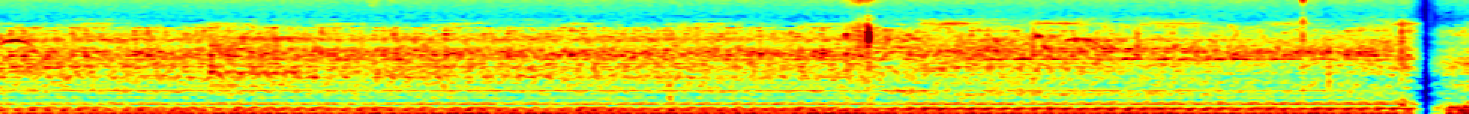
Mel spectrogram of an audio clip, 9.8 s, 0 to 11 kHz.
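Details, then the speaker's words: Nissan VG33E/VG30 engine after timing belt and tensioner replacement: smooth, even idle just under 1,000 rpm, steady low hum with no valve-train rattle; repair solved the earlier noise. "That is the perfect idling I like to set the engine at when you're in stop and go traffic. It's just below 1,000."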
